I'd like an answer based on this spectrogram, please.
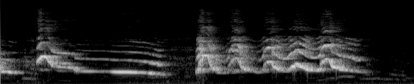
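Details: A household Miniature Schnauzer reacting to people going by: one descending howl fades out, then after a pause comes a quick run of wavering, yodelling howl-barks that end abruptly.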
